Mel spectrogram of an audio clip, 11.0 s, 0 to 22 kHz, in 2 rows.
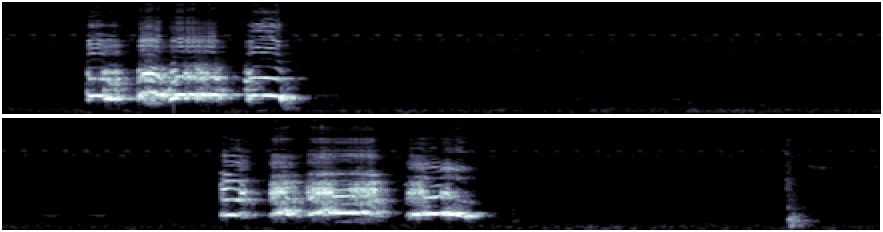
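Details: Farm Aseel rooster giving its early-morning wake-up call about 4:30 am: two full raspy crows about six seconds apart, each of several harsh segments, then a brief knock, over a quiet background of rhythmic insect pulsing.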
